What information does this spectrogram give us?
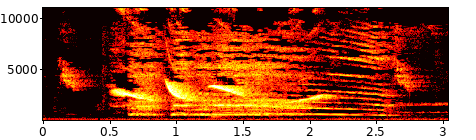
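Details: Singing green-winged saltator, or trinca-ferro: a loud full-toned whistled phrase of several slurred notes, rising and falling, ringing with rich overtones before fading out.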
